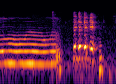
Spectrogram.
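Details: Pet dog chewing on a blanket and making weird sounds: a steady, droning, nasal whine holding one pitch for about a second, then a pause and several short, rough, grunting bursts, with people talking nearby.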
